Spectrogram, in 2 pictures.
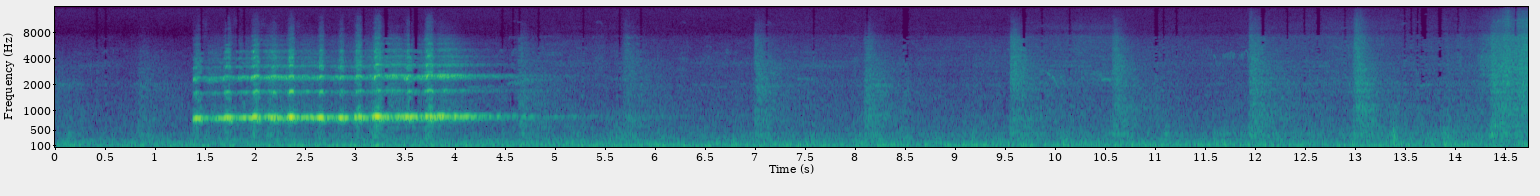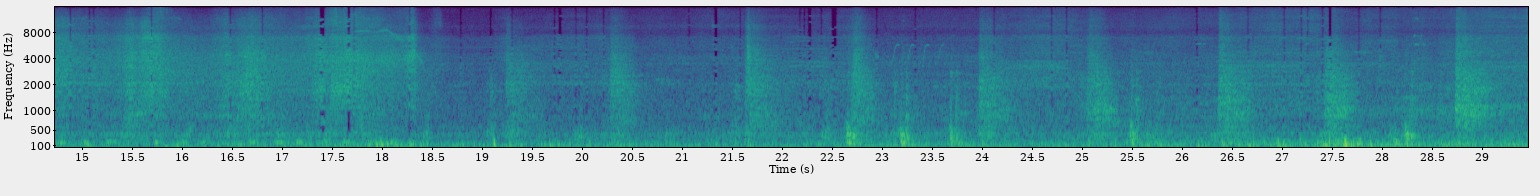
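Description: A steam locomotive chuffs in a steady rhythm, growing louder as it approaches.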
